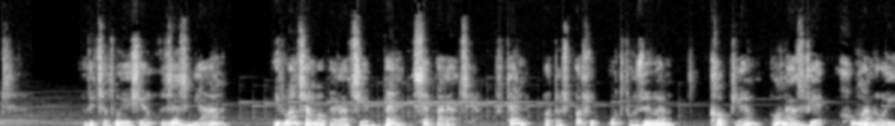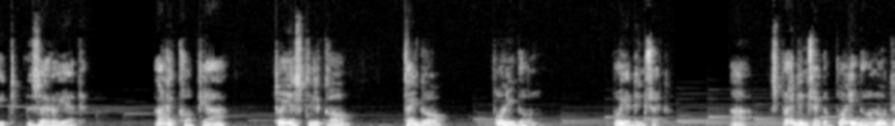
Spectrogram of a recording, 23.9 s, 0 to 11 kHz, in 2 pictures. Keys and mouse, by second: 2.8 p, 4.8-5.8 middle drag, 7.1 Tab, 8.9 click, 12.0 click, 12.2-16.3 drag, 20.6 Tab, 22.8 a, 23.5 s.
